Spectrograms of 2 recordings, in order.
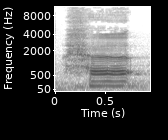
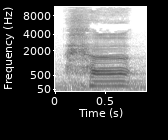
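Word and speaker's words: ح: Le son vient du milieu de la gorge. Ha, Ha. Entraînez-vous bien à prononcer cette lettre avec votre prof d'arabe ou votre prof de Coran, car ce son n'existe pas dans la langue française.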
